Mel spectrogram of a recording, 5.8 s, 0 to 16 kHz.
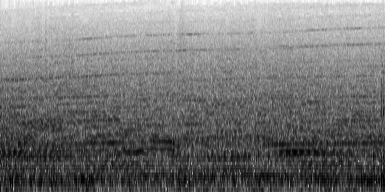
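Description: Race cars at speed on the Nürburgring Nordschleife during a four-hour endurance race, a number 8 Ferrari closely chased, engines droning loud and continuous with rising and falling revs throughout.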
